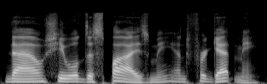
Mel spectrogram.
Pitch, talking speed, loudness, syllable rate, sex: 120 Hz, 180 wpm, -18 LUFS, 4.3 syllables/s, male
